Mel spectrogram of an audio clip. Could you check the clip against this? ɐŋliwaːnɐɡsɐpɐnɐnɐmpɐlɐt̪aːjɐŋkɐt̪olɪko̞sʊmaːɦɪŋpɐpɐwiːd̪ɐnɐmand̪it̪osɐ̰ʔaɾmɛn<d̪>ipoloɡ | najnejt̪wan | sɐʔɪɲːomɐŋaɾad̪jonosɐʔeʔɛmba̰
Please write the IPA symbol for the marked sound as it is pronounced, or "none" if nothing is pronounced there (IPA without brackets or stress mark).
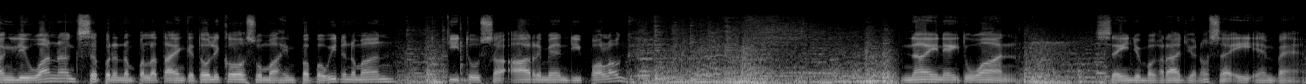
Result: d̪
